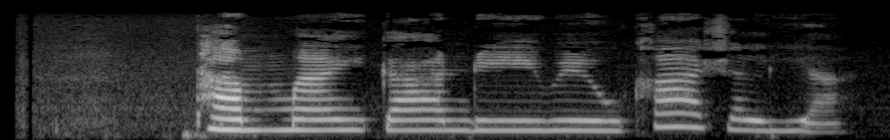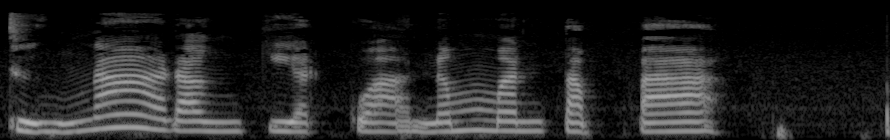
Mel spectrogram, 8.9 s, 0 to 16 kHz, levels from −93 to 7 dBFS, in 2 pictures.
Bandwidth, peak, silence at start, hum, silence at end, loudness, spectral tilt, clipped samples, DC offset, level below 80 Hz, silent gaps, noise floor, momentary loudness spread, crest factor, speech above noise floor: 11.5 kHz; -2 dBFS; 0.35 s; none; 0.55 s; -27 LUFS; -3.5 dB/octave; under 0.1%; under 0.1%; -76 dBFS; none; -68 dBFS; 15 LU; 26 dB; 41 dB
